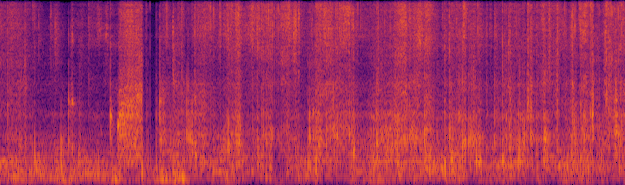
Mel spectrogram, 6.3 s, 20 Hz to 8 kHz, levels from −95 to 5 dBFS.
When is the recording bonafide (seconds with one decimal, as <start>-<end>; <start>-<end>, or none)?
5.6-6.3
